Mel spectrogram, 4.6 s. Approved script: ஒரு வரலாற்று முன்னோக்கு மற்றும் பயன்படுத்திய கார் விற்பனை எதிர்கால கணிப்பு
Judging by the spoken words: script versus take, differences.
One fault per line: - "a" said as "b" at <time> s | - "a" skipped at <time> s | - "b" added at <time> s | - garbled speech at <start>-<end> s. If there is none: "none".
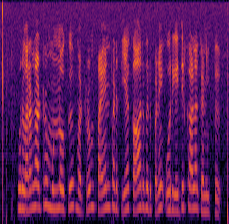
- "ஒரு" added at 3.4 s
